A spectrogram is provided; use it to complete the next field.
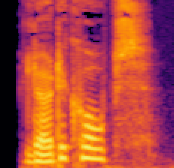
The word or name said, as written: lottekorps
